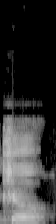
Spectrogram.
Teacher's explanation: इन क और श दोनों के मिलने से ये क्ष बना है और इसलिए ये संयुक्त व्यंजन है। इसका उच्चारण भी क और श दोनों मिलके होता है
